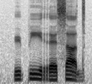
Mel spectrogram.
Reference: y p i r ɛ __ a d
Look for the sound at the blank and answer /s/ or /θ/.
s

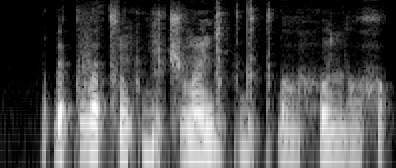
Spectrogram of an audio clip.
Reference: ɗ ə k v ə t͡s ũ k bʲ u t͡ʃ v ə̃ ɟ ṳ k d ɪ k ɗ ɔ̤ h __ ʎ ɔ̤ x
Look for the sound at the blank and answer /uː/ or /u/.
u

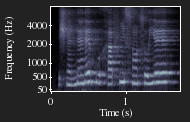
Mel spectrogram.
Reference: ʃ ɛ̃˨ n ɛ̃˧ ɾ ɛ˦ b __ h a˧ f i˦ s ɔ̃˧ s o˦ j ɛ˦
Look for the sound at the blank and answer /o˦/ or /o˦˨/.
o˦˨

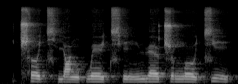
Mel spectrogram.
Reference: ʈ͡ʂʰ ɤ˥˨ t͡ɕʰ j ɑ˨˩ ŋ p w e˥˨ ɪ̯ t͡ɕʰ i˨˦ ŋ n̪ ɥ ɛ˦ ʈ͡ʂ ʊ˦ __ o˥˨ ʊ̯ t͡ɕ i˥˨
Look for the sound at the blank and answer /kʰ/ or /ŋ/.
ŋ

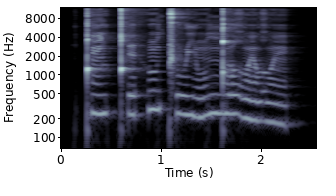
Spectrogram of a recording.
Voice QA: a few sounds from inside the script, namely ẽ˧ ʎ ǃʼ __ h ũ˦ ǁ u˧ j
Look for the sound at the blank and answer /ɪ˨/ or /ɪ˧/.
ɪ˧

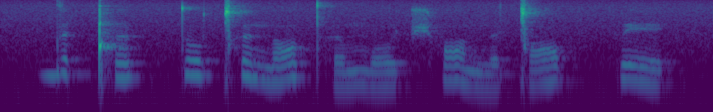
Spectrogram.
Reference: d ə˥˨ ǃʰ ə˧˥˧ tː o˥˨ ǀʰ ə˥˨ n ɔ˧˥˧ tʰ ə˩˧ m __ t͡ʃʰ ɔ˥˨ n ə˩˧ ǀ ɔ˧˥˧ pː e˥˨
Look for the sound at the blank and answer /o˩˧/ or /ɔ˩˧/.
o˩˧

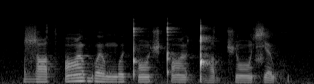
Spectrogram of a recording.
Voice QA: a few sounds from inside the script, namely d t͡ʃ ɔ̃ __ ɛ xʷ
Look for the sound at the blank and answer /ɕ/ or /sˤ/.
ɕ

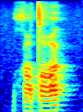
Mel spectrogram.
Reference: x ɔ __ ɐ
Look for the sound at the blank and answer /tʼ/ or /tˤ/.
tˤ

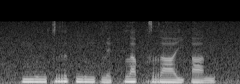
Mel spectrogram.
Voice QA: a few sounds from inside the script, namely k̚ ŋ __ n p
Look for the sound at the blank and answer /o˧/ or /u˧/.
u˧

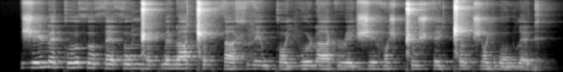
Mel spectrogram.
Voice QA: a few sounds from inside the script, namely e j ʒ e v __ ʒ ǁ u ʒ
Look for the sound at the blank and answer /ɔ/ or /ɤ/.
ɔ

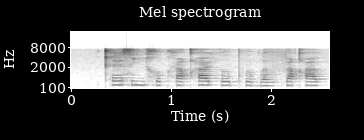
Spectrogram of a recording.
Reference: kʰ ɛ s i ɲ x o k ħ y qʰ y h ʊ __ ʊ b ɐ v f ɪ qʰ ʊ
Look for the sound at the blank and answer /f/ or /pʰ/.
pʰ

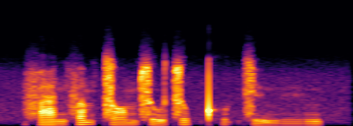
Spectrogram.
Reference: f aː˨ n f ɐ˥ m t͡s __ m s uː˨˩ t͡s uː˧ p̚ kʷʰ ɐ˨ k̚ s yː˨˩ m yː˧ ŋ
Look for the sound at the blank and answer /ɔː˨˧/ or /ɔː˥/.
ɔː˨˧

